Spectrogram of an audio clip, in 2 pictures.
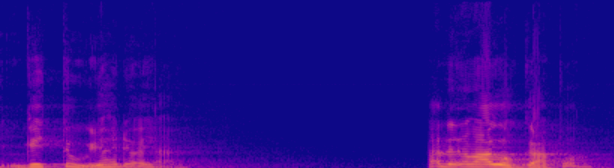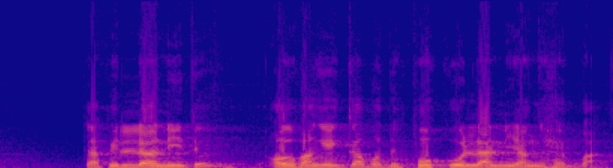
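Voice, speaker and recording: A man with a Kelantan Malay accent giving a weekly mosque lecture as a religious teacher, talking conversationally with rhetorical questions and frequent "ha" interjections. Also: on the high side. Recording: long mosque hall reverb.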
